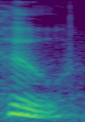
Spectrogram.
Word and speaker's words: who: this word is white there are a few words with wh where the W is silent instead of the H like the word who sh says sh like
